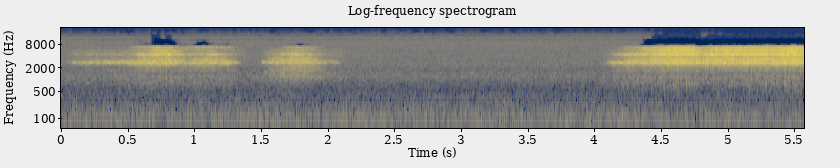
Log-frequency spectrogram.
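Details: Girlfriend snoring loudly during sleep, heard over a phone call: high, whistling, hissy breaths in bursts through a thin line, ending in a long loud breath.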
